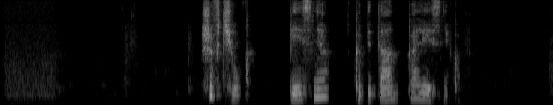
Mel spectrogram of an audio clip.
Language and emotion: Russian, neutral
